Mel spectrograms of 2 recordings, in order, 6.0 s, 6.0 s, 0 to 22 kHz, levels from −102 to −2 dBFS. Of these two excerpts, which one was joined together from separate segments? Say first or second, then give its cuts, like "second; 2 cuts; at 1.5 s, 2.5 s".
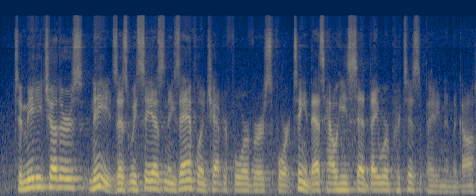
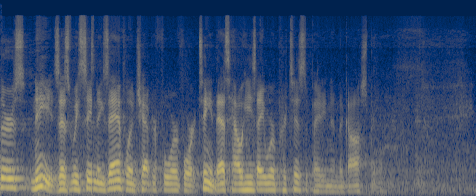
second; 3 cuts; at 1.1 s, 2.2 s, 3.2 s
